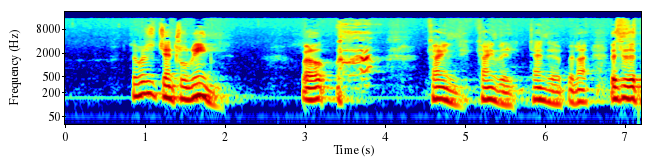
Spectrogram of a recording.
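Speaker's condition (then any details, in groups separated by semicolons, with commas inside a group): Parkinson's; has learned to manage speech more carefully, invites listeners to flag anything unclear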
